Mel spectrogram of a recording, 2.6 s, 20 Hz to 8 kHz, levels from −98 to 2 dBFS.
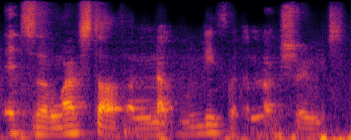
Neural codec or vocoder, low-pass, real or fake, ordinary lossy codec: codec, 16 kHz, 1 kbps, X-Codec, HuBERT features, trained on general audio; none; fake; none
